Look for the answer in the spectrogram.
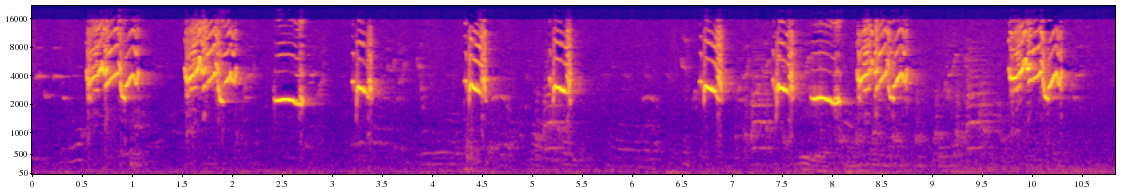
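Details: Oriental magpie-robin giving a fighting-style song full of fill phrases. About ten short bursts arrive roughly every second, mixing clear whistled slurs with harsh, buzzy, scratchy notes. The background stays quiet between phrases.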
